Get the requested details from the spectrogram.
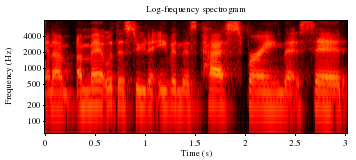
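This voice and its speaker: This woman has an Eastern Kentucky accent. Her tone is dark and mellow. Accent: Eastern Kentucky Appalachian, long i's. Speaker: university program director. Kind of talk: panel discussion.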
